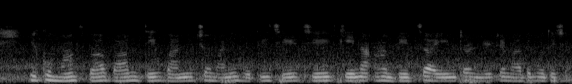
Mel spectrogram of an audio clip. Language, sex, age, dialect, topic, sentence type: Bengali, female, 18-24, Western, banking, statement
